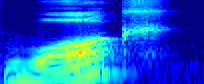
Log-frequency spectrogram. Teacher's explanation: pronouncing it more as an or like walk with more of a round shape with the lips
